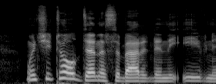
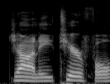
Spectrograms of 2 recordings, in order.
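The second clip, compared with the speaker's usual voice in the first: plain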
